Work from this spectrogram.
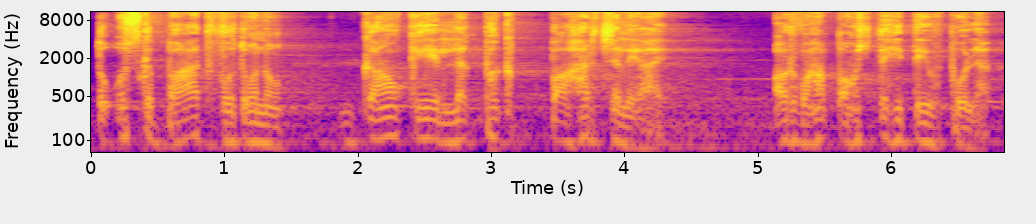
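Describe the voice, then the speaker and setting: Male narrator, scripted horror storytelling: lowish pitch, long echoing tail, light music bed. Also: fairly even intonation, a little slow. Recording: long reverb, music underneath.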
